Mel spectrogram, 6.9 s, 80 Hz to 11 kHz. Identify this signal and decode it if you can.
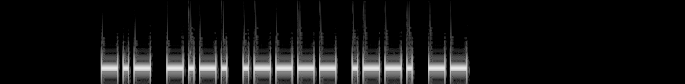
Morse code, heard as a keyed tone, about 22 wpm, 700 Hz. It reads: KC1PM
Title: USA Call Signs - 5 Characters - Repeated 2x - 22wpm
